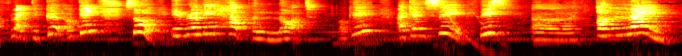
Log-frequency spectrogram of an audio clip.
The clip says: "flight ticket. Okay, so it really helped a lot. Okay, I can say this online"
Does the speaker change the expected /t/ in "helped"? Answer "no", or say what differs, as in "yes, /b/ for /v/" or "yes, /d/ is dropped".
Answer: yes, /t/ is dropped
